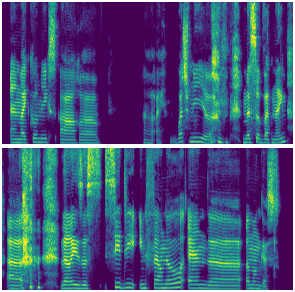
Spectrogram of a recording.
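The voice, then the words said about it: Strong French accent. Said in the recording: “I'm French and my accent is very French. ... Apparently, it gets worse with time. ... the French accent”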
